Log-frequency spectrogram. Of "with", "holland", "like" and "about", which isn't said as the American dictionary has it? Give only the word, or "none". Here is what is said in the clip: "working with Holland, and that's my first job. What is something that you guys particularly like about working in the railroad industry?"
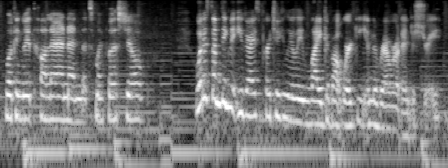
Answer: holland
